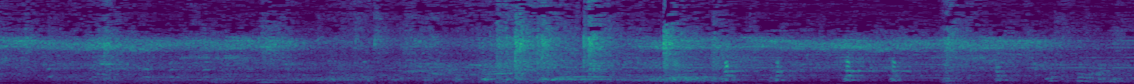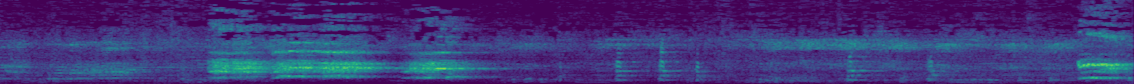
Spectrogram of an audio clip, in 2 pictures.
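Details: Decoy red junglefowl in captivity, Bình Phước province, Vietnam: clucks and clicks from several birds, a clear crow after about seven seconds, and the start of another crow at the end.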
